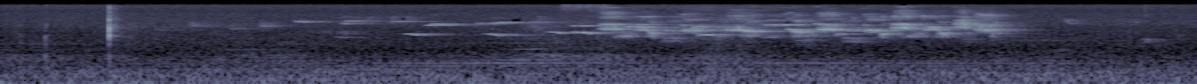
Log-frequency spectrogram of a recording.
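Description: Birds chirping: scattered short high chirps, then a dense flurry of overlapping chirps from about four to seven and a half seconds in, over a steady low hum. A single sharp click about a second in.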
